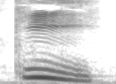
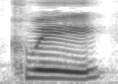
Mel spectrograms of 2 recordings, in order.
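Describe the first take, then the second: First: It is said with a plain k, like kee. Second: It is said with a kw sound, like kway. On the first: The speaker calls it right. "but is pronounced as ki" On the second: The speaker calls it wrong. "is not pronounced as que"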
